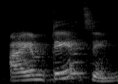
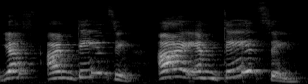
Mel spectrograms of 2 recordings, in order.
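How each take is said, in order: First: Louder, lifted joyful call; joyful cry. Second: Much higher, loud jubilant shout; ecstatic cry. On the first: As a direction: announce it, delighted. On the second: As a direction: shout it out, overjoyed. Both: Acted. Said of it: "Gerald cried".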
